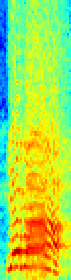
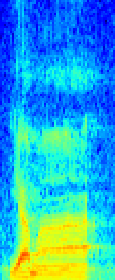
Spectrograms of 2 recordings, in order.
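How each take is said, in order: First: The reply is spoken loudly and harshly. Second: The reply is spoken softly and gently. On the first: The child answers the mother disrespectfully. The speaker calls it wrong. "Nah itu tidak beradab itu" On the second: The child answers the mother respectfully. The speaker calls it right. "itu etikanya"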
